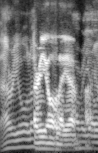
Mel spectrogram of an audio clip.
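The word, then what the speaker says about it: Iraola: How do you pronounce it? Areola, Yeah.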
